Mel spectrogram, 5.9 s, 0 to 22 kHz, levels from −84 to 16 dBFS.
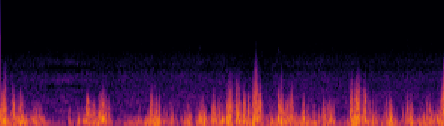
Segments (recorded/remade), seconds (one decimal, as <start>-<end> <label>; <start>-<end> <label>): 0.0-0.6 recorded; 0.6-1.2 remade; 1.2-5.9 recorded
